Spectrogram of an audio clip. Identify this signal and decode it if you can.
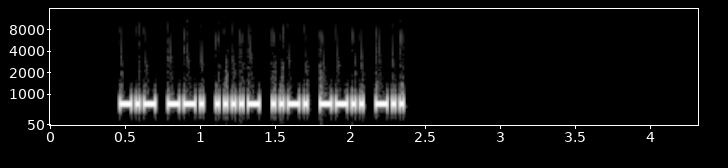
Morse code, heard as a keyed tone, about 46 wpm, 700 Hz. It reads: KG4FZD
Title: USA Call Signs - 6 Characters - Repeated 3x - 45wpm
